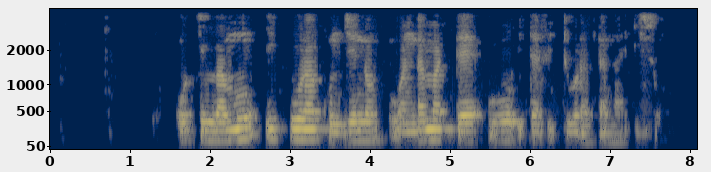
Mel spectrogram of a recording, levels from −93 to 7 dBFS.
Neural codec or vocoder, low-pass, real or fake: none; 3.6 kHz; real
